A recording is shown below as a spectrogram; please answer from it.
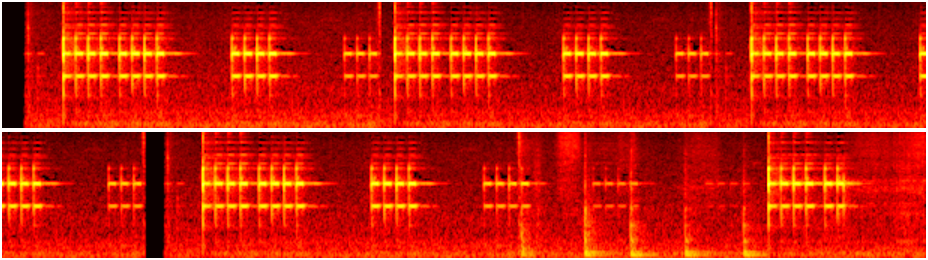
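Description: Smartphone alarm ringing: a repeating pattern of short groups of rapid, high, pulsed beeps. A few soft low knocks come near the end as a hand reaches for the phone.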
